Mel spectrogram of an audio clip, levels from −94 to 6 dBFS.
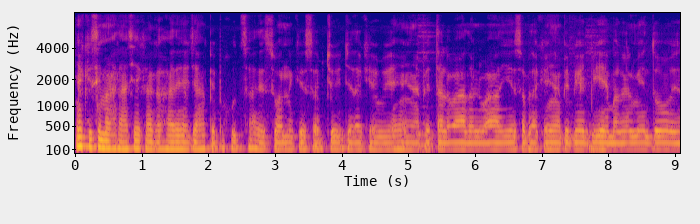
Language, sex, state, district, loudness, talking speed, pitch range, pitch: Hindi, male, Haryana, Rohtak, -21 LUFS, 220 wpm, 100-110 Hz, 105 Hz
